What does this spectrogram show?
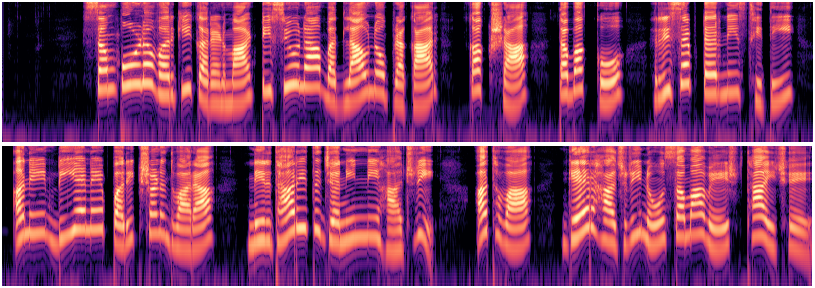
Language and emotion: Gujarati, neutral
